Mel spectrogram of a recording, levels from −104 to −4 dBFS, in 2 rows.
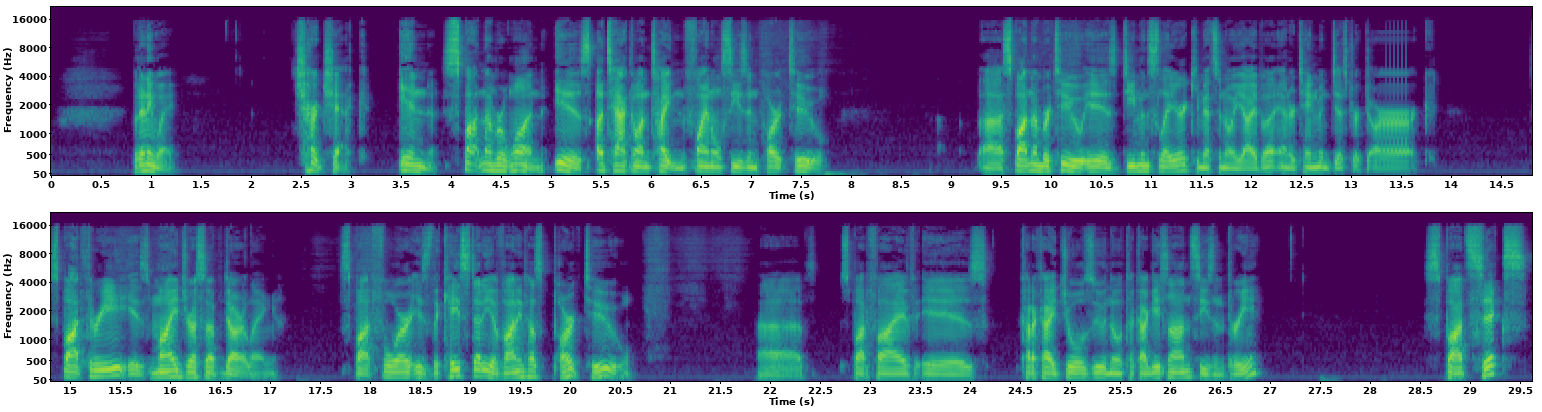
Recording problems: audio freezing; at 13 s

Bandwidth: 15.5 kHz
